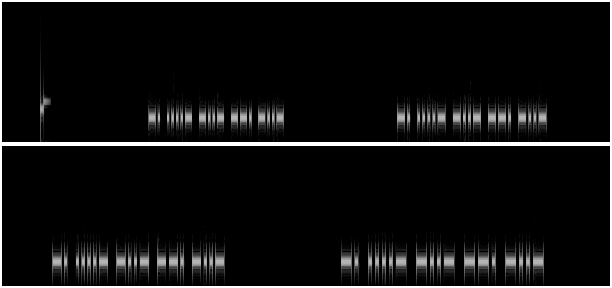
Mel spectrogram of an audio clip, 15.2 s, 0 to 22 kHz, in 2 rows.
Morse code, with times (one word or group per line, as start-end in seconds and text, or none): 1.8-3.5 N4XGX
4.9-6.8 N4XGX
8.2-10.4 N4XGX
11.8-14.4 N4XGX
